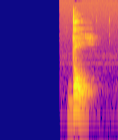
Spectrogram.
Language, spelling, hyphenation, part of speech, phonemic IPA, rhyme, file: Dutch, dol, dol, adjective / noun / verb, /dɔl/, -ɔl, Nl-dol.ogg
- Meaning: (adjective) 1. crazy, silly, mad 2. mindless, reckless; irate 3. stripped, turning without gripping (of screws and screwthreads, taps, keys &c.); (noun) 1. thole(-pin) 2. rowlock, oarlock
